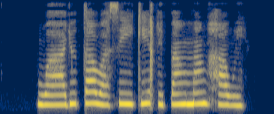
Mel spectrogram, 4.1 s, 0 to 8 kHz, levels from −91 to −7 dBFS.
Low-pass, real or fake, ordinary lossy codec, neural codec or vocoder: 7.2 kHz; real; AAC, 48 kbps; none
